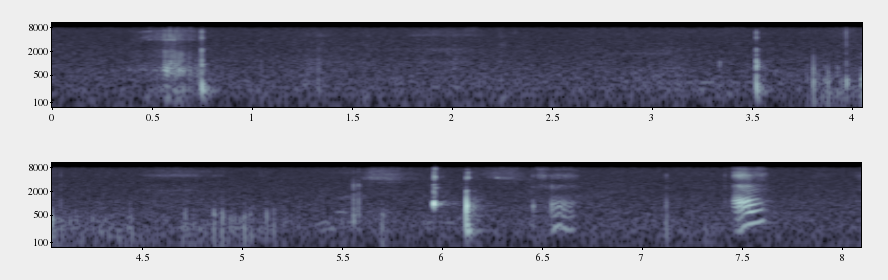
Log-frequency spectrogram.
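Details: Infant with hiccups: several short, abrupt catching sounds mixed with soft baby noises.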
